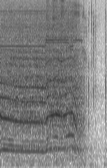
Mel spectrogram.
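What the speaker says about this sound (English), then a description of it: "run the drill bit like that." A power drill bit spins into plastic tubing on a desk while building a toy lightsaber, a loud, steady whine that shifts pitch slightly, then cuts off and winds down, followed by small knocks.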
